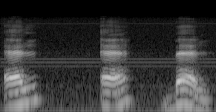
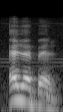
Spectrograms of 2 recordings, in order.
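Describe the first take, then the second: First: The words are said separately without linking. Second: The words are linked together with a liaison.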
